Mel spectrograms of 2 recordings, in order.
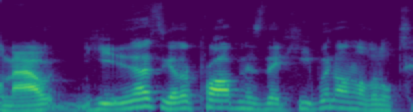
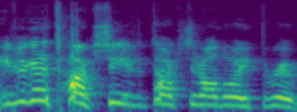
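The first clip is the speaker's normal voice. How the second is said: higher, louder heated repeat of the rule; emphatic rant; 9 semitones higher, 7 dB louder than usual. Real, not acted. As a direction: hammer the point home, fired up. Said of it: "repeats the rule emphatically".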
